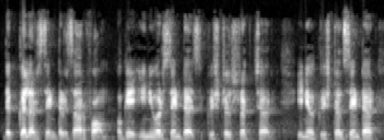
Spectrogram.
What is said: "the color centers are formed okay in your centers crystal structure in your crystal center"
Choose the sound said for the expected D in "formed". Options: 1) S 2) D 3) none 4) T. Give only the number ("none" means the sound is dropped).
3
